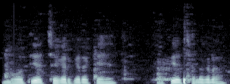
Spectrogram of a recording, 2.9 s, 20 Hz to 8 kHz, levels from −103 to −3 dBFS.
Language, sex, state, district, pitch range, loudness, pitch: Hindi, male, Jharkhand, Jamtara, 120-130 Hz, -24 LUFS, 125 Hz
